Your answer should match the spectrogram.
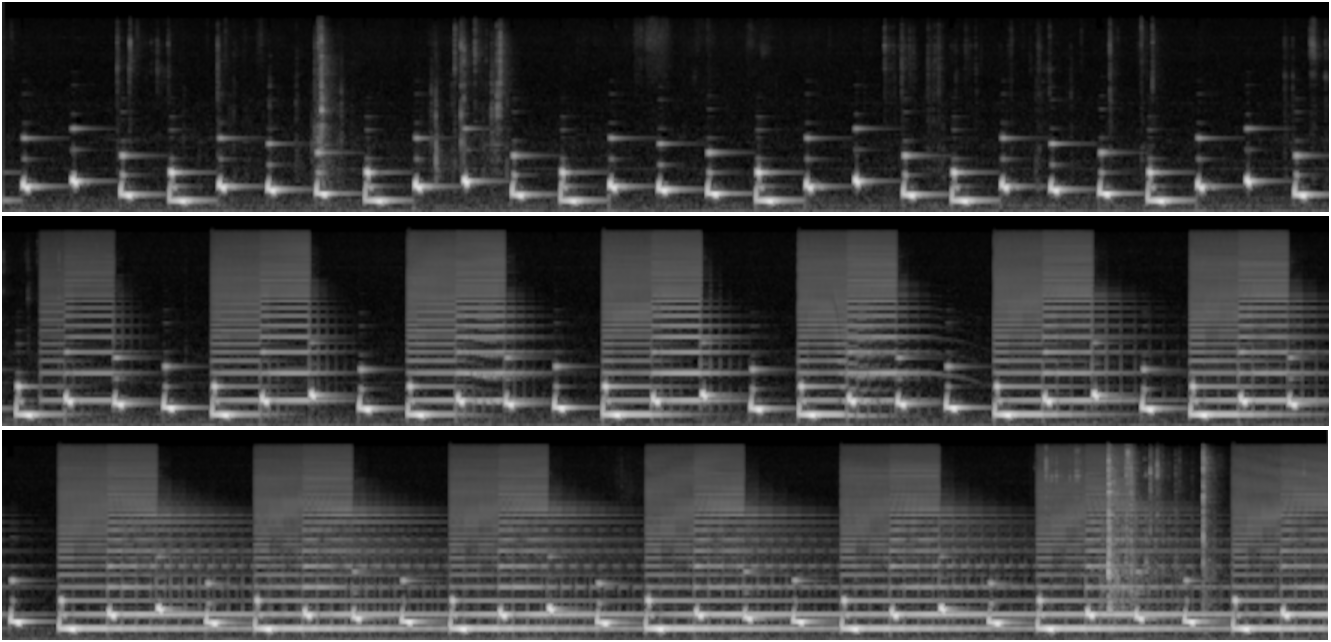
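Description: Eurorack modular synthesizer patch playing short, repeating plucked saw-wave notes, about three a second, each with a quick filter sweep, clocked through a clock divider/multiplier and sent through a delay. About nine seconds in the notes turn brighter, and from about sixteen seconds a steady held tone builds beneath them.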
